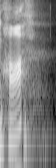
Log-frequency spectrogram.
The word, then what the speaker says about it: Hoff: First, you mispronounced your own last name. You said Huff. – Oh. What? How do you pronounce it? – Isn't your last name Hoff? – Yeah, you're right.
